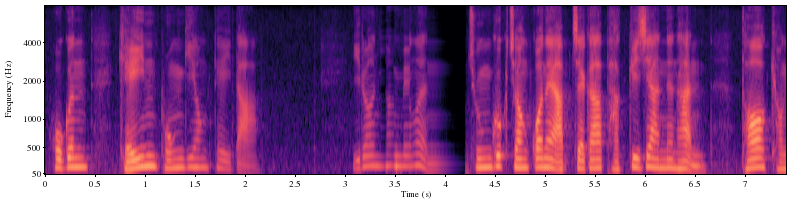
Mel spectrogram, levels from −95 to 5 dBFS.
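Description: A speech recording carried over a call path, band-limited so a spectrogram shows nothing above 8 kHz. Short concealed packet loss hits at 3.36–3.43 s, 3.44–3.51 s and 3.60–3.67 s. Each time about 40 ms of audio went missing and the receiver stretched the preceding sound to cover it. These are heard as brief smears or wobbles, and appear as short smooth patches where the harmonics flatten out. From 3.84 to 4.23 s there is a long network dropout, likely caused by a stretch where no packets arrived. The last sound continues as a fading buzz or hiss, followed by about 120 ms of silence. On a waveform this looks like a decaying envelope that ends in a flat gap before the speech resumes.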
